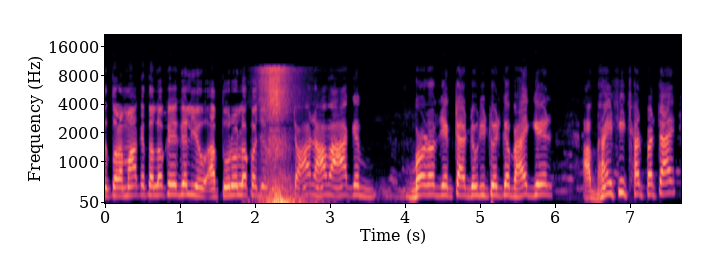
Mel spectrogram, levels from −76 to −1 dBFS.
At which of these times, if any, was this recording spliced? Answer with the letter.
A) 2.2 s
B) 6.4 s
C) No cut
A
